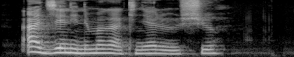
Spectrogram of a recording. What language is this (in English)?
Kikuyu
